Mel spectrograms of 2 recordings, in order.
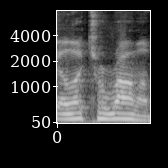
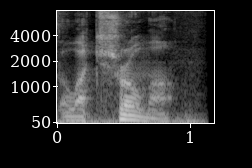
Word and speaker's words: Electroma: not oh also i i mispronounced the name of their uh the movie that they directed it's electro i like troma even cool i was gonna say electro-rama but that's not right either it's electroma it's their third video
